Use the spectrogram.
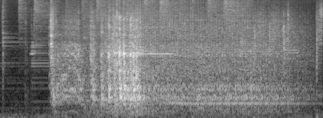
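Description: A tractor engine cranks and catches, then settles into a steady, fairly loud idle that holds up close for several seconds before easing slightly.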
